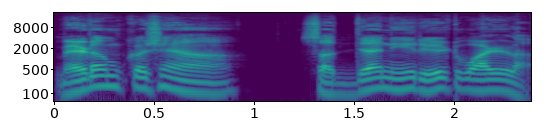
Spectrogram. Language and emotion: Goan Konkani, neutral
